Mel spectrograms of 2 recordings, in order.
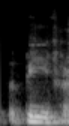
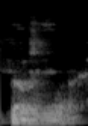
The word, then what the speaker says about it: Belvoir: Well, my father had a pick-your-own-fruit farm here at Belvoir, or Beaver, as we locally pronounce it, but everyone says Belvoir.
